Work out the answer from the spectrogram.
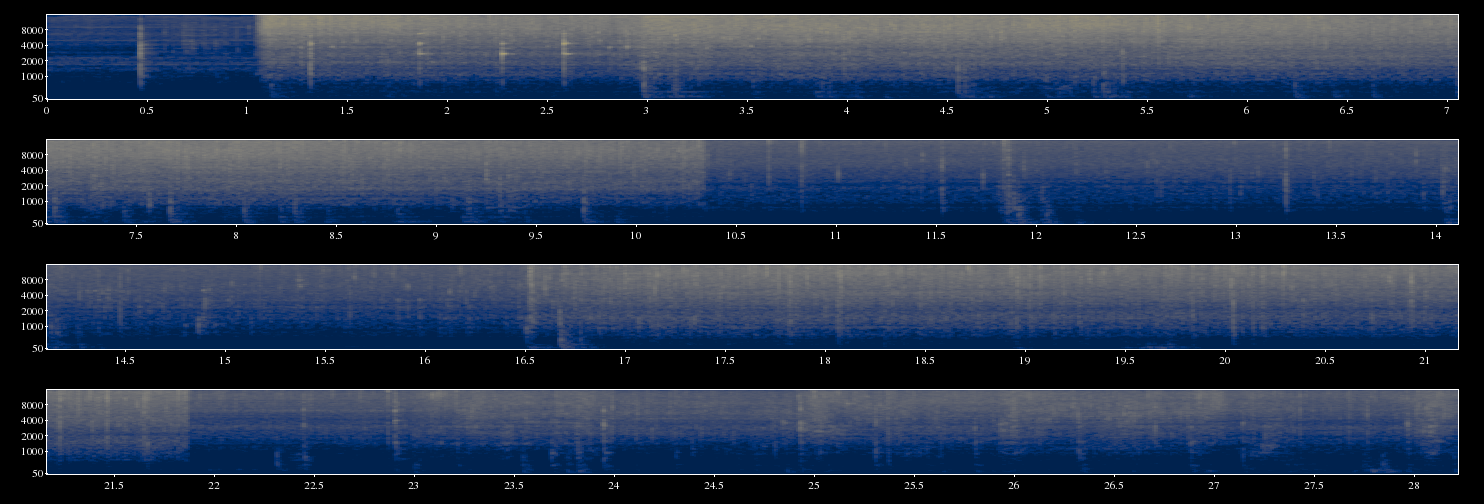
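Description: Hot oil sizzles loudly as onion paste goes into a karahi about a second in, and the sizzle slowly dies down. Later, chicken pieces sizzle in the oil again while a wooden spoon knocks and scrapes against the pan as they are stirred.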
